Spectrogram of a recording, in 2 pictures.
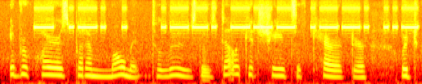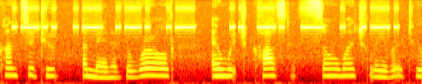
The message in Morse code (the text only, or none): TRE POPULARA INTER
